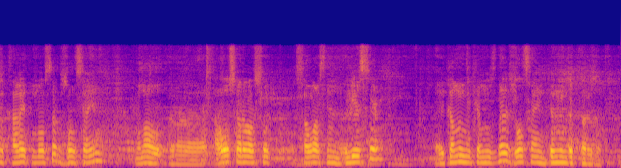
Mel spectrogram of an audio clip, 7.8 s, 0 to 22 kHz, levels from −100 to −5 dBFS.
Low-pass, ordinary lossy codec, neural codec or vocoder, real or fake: 7.2 kHz; none; codec, 32 kHz, 1.9 kbps, SNAC; fake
